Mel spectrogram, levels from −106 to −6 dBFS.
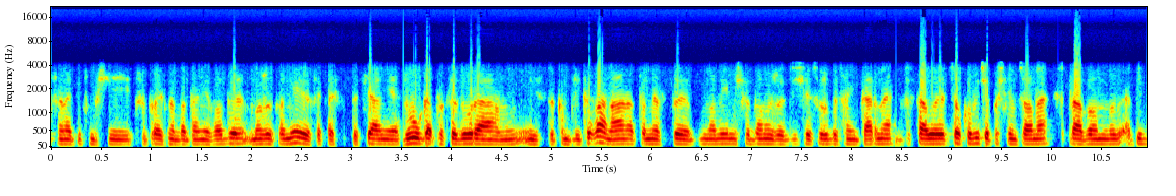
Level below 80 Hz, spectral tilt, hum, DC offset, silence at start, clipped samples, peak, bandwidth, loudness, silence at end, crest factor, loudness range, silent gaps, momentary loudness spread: -56 dBFS; -10 dB/octave; none; under 0.1%; 0.05 s; under 0.1%; 0 dBFS; 4.5 kHz; -15 LUFS; 0 s; 14 dB; 3 LU; none; 9 LU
